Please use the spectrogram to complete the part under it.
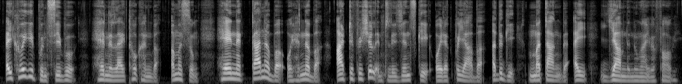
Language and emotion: Manipuri, happy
